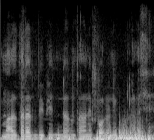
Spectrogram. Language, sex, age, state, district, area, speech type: Bengali, male, 18-30, West Bengal, Birbhum, urban, spontaneous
